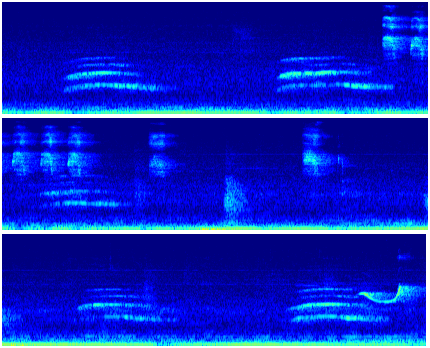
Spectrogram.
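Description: An Alexandrine parakeet gives tonal, arching, meow-like calls about every two seconds. Thin, high squeaks come between them over a steady low hum.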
